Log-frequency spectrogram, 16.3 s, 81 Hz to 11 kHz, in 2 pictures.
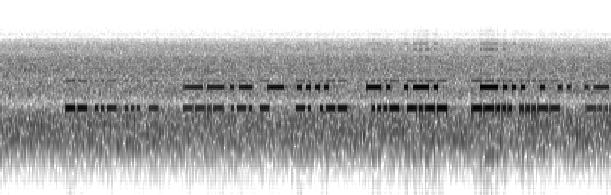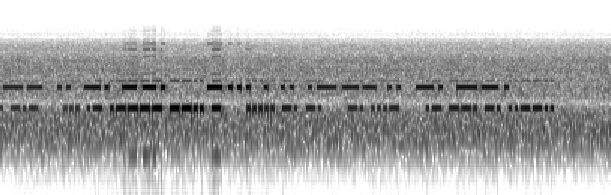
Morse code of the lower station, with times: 0.9-2.1 MUST
2.4-3.6 QRT
3.9-4.6 NW
5.0-6.0 VY
6.3-7.5 73
7.8-8.6 BK
9.0-11.1 SA1ZT
11.4-12.4 5NN
12.8-13.5 NV
13.8-15.5 AGN?

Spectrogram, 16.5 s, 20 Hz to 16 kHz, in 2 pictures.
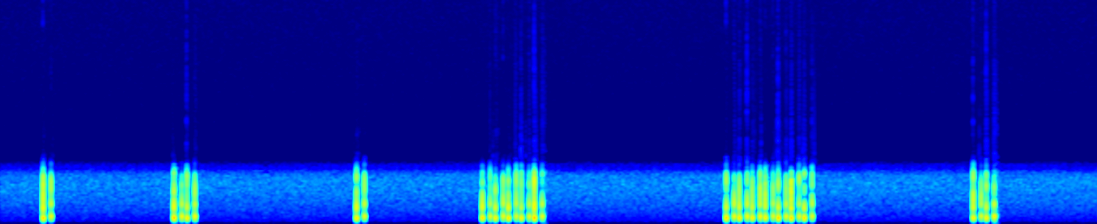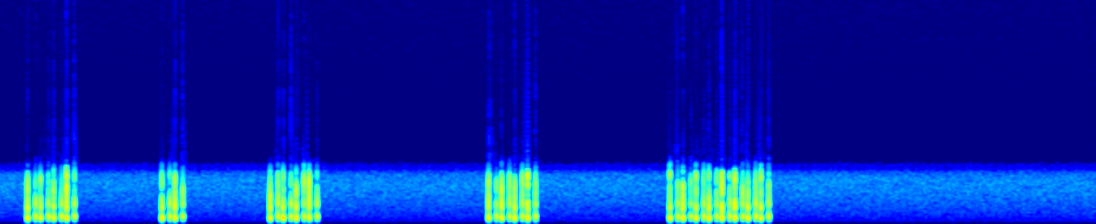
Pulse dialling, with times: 0.3-0.4 1
1.3-1.5 2
2.7-2.8 1
3.6-4.1 5
5.4-6.1 7
7.3-7.5 2
8.4-8.8 4
9.4-9.6 2
10.3-10.6 4
11.9-12.3 4
13.3-14.0 8

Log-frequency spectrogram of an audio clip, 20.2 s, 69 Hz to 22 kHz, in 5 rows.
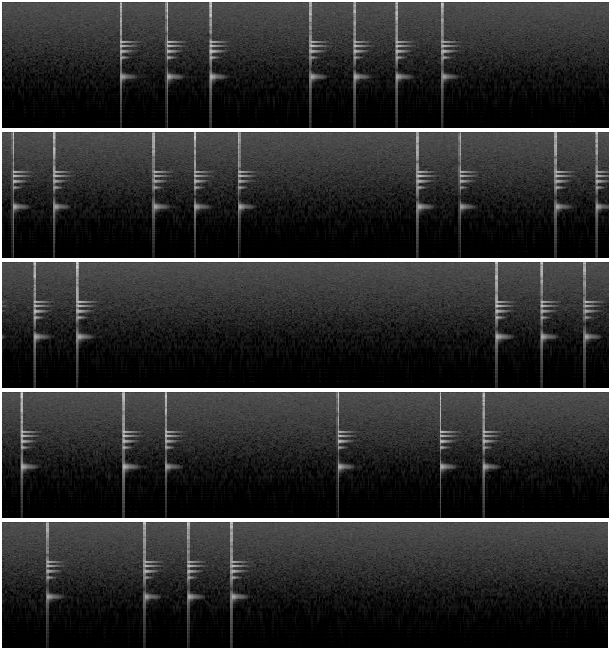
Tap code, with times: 0.8-8.6 OHI
11.4-17.8 RBC

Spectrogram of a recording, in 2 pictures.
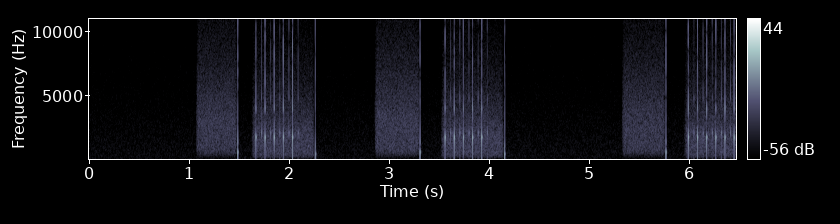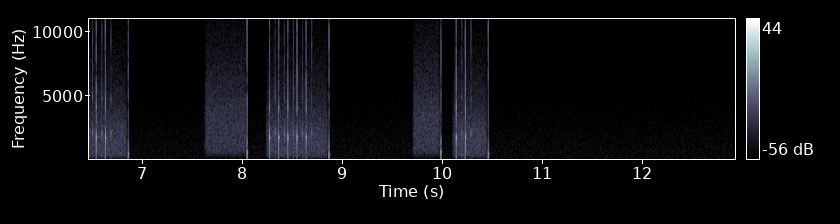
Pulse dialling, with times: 1.1-2.3 5
2.9-4.2 5
5.3-6.9 8
7.6-8.9 5
9.7-10.5 2

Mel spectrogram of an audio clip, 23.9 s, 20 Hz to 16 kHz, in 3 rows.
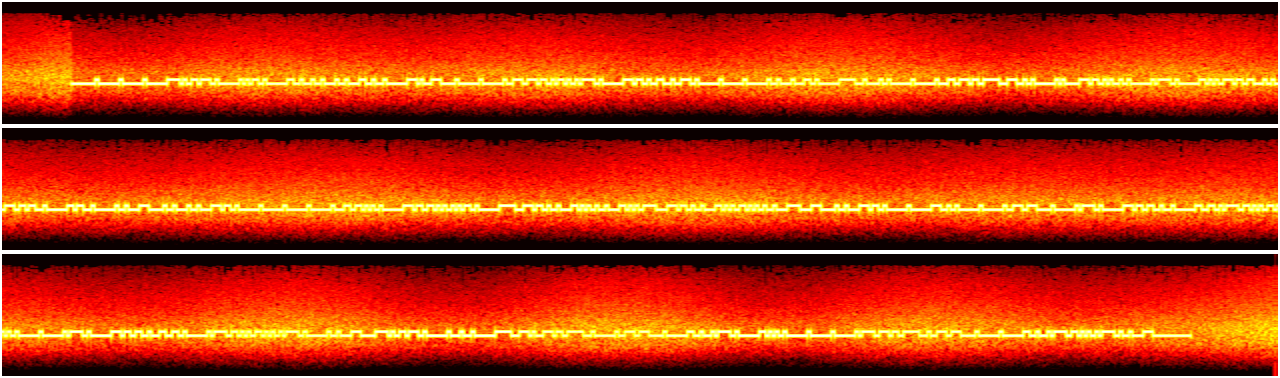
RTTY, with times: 1.5-3.3 SP0HMA
3.5-3.8 DE
4.1-6.0 WA7TKU
6.2-6.8 TNX
6.9-7.7 FER
7.8-9.0 CALL.
9.5-10.4 UR
10.7-11.3 RST
11.4-12.2 449
12.3-13.2 449.
13.5-14.9 NAME
15.2-16.5 PIERRE
16.8-18.3 PIERRE.
18.6-19.4 QTH
19.5-21.5 TAMPERE
21.6-23.3 TAMPERE.

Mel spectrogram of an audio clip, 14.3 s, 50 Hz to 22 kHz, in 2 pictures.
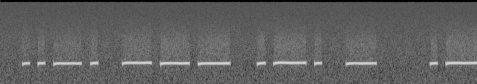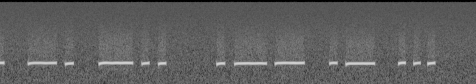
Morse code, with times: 0.3-5.6 FORT
6.4-9.6 AND
10.4-13.7 WAS

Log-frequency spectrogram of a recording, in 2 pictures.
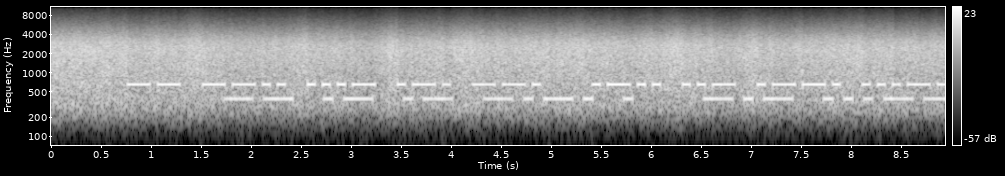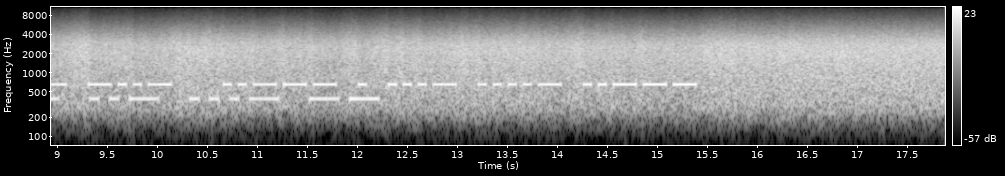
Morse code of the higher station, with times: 0.8-4.9 MZVRG
5.4-10.1 LUP3X
10.7-15.4 2EV42

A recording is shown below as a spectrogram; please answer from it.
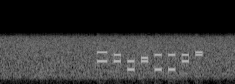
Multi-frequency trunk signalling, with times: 1.0-1.1 KP
1.1-1.9 926779
2.0-2.0 ST

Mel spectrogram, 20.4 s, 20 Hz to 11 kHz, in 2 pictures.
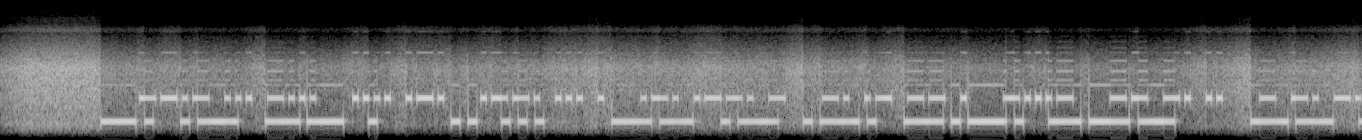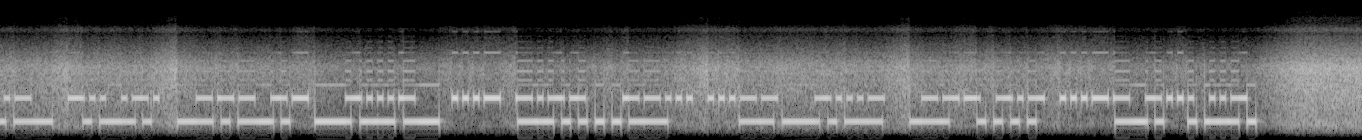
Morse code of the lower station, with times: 0.8-2.8 NAME
3.4-4.1 IS
4.6-8.8 MARCO
9.4-13.5 MARCO
14.1-15.2 -
15.8-18.0 QTH
18.6-19.6 NR

